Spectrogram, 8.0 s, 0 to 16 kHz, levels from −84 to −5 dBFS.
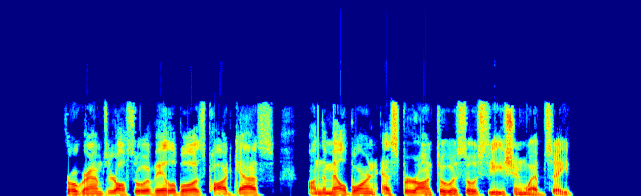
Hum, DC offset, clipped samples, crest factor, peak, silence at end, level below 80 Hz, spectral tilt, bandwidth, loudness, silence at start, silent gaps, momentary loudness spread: none; under 0.1%; under 0.1%; 16 dB; 0 dBFS; 0.9 s; -54 dBFS; -4.5 dB/octave; 8.2 kHz; -15 LUFS; 0.85 s; 3.72-3.84 s; 6 LU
